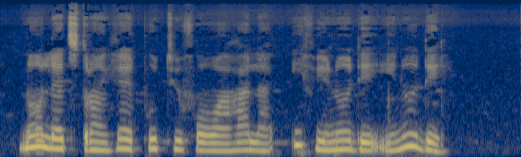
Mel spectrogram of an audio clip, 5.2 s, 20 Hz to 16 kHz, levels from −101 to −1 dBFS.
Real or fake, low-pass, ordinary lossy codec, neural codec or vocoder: real; 14.4 kHz; MP3, 64 kbps; none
